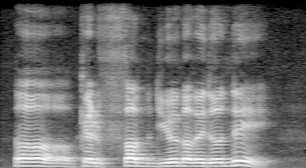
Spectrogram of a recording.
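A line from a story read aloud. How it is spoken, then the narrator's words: Exclaimed. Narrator (French): s'écria-t-il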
